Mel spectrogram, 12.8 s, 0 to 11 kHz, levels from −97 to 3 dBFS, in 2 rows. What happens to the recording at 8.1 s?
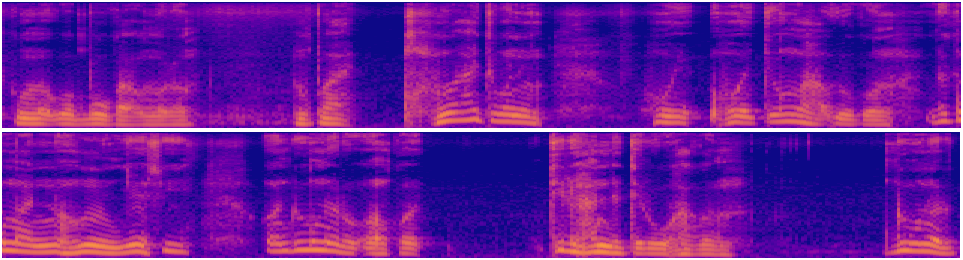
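At 8.1 s the speech carries on intact, with no dropout, click, distortion or other technical fault at that point.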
